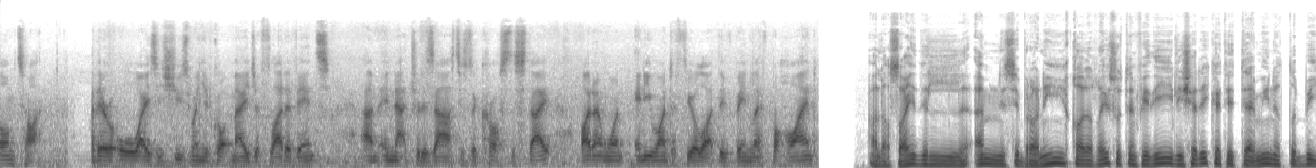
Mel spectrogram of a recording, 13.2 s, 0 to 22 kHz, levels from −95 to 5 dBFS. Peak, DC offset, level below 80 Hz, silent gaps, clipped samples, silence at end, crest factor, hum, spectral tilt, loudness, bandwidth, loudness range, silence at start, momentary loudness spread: -10 dBFS; under 0.1%; -50 dBFS; 8.18-8.52 s; under 0.1%; 0 s; 16 dB; none; -6.5 dB/octave; -27 LUFS; 12.5 kHz; 3 LU; 0 s; 7 LU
